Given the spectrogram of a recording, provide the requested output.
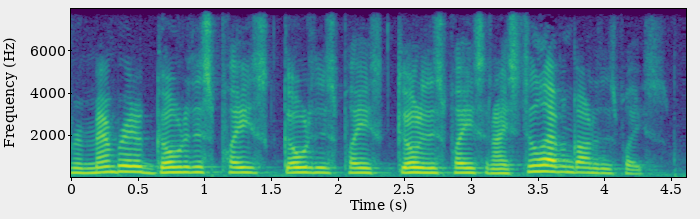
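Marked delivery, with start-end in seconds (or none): none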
